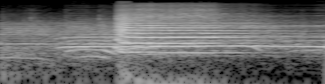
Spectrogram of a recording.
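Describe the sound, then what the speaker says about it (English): A loud, sustained air horn blast from the crowd cuts through steady crowd noise at a high school boys' basketball game, with a harmonic-rich tone lasting under a second before the arena murmur continues. "An air horn from the crowd."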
